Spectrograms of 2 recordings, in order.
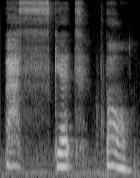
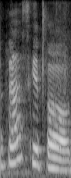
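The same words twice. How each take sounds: First: Very slow, soft "Basketball" in pieces; syllable by syllable. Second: Said in the usual way. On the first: Shown as a demonstration. Teacher showing a multi-syllable word, slowly broken apart. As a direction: break "Basketball" into three spaced beats. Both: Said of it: "multi-syllable word".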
